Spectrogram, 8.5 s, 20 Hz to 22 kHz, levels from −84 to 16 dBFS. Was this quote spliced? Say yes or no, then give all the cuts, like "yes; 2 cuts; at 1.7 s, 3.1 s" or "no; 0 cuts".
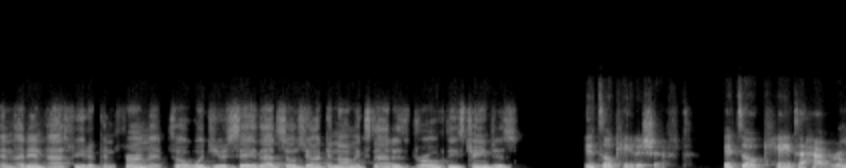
yes; 2 cuts; at 5.7 s, 7.2 s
